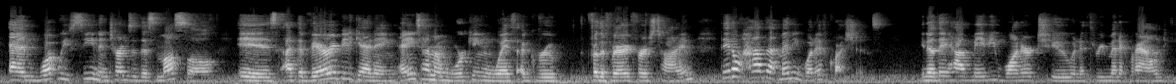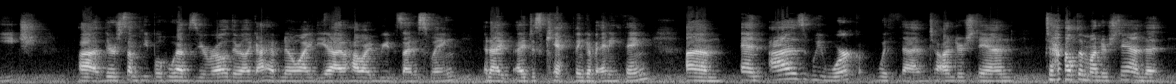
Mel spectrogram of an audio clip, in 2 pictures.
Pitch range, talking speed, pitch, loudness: 160-190 Hz, 220 wpm, 170 Hz, -17 LUFS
